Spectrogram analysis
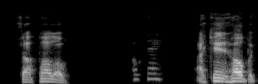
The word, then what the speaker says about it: São Paulo: sao paulo sao paulo it's not sand there's no n in it it's sao okay sao paulo okay i can't help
